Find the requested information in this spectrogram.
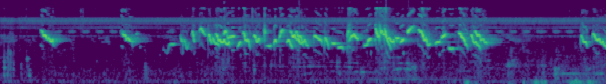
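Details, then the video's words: Lemon-bellied white-eye in the morning giving 'ciak ciak' chirps used to stir quiet birds to sing: two lone high chirps, then a long, dense, rapid twittering warble of quick up-and-down notes, ending with a single chirp. "Ciak Ciak Joss Kecial Kuning Pagi Hari Bikin Kecial Kuning Malas Bunyi Cepat Joss Gacor"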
